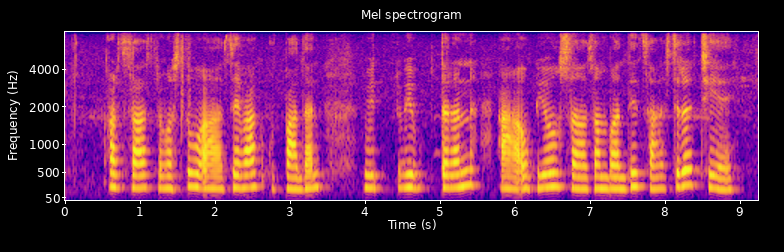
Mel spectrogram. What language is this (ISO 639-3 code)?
mai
